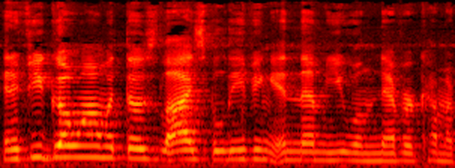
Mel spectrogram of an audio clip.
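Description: An unforced voice reads the text aloud.

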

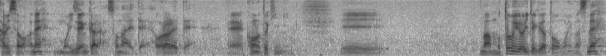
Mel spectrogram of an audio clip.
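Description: With a Hiroshima accent, a man speaks in a very deep, low pitch with lively intonation and long, frequent pauses over light background noise. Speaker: pastor. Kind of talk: church sermon. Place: church. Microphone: lapel.

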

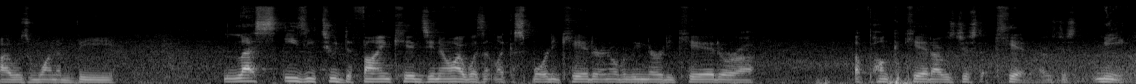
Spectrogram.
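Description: Amid audible room echo, a man with an American accent speaks at medium pitch and a moderate pace with fairly even intonation. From Wisconsin, US Midwest. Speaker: vlogger. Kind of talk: casual storytelling monologue. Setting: outdoors, apartment balcony hallway.

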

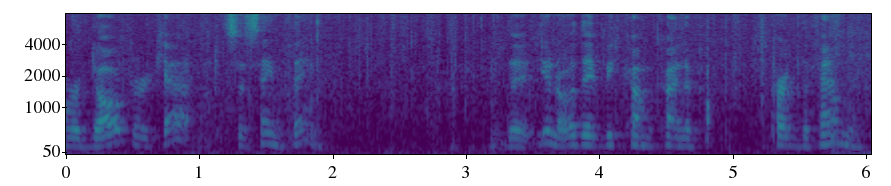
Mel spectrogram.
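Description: Light background noise accompanies a woman with a rural Canadian accent. She leaves long, frequent pauses. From Eastern Ontario, Canada; Ontario, Canada. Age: 80s+. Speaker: sheep farmer; interviewee. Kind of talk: interview. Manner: halting.

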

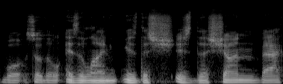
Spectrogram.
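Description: Here is an unremarkable speaking voice at a moderate pace, with fairly even intonation and a quiet background. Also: man. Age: 30s. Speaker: podcast co-host. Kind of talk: casual chat. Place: studio. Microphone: studio mic.

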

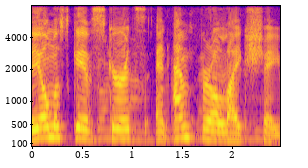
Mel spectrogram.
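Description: A woman speaks at a moderate pace in an upbeat, enthusiastic tone. Her pitch varies in an ordinary way over light background noise. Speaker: fashion commentator. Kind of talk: 1984 fashion show narration, scripted voiceover. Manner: formal, polished, brisk announcer-style delivery; upbeat, enthusiastic, lively tone. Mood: calm, appreciative. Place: studio.

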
